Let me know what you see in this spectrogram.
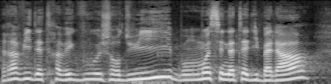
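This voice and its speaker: A woman's voice with a dark, mellow tone and ordinary pitch variation. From Paris region, France. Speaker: retail company executive. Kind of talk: interview.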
